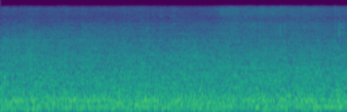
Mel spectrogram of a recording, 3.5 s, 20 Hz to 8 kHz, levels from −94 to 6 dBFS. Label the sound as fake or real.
fake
